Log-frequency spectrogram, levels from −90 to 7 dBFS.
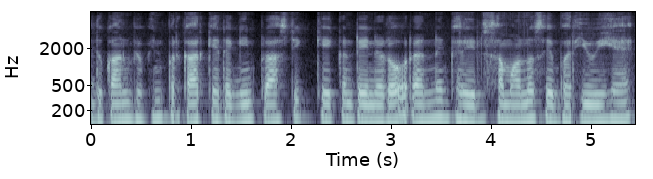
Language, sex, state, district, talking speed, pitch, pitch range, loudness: Hindi, male, Uttar Pradesh, Lalitpur, 175 wpm, 130 Hz, 125-135 Hz, -19 LUFS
